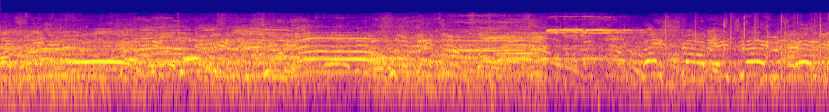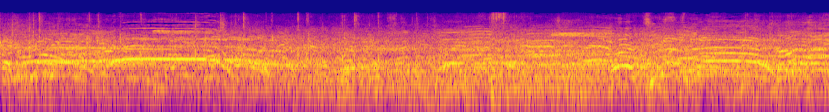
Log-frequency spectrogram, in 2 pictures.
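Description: Many overlapping voices of coaches and spectators shouting and calling out across an arena. A brief high whistle sounds about four seconds in.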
